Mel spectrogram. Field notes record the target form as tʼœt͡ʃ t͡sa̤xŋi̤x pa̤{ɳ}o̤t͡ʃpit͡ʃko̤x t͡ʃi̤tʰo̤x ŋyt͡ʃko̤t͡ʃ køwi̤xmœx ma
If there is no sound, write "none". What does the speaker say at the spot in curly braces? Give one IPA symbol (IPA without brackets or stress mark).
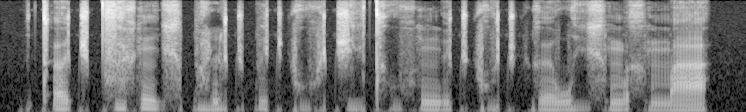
ɳ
